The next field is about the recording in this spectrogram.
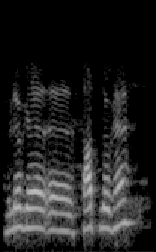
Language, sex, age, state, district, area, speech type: Urdu, male, 18-30, Bihar, Gaya, urban, conversation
